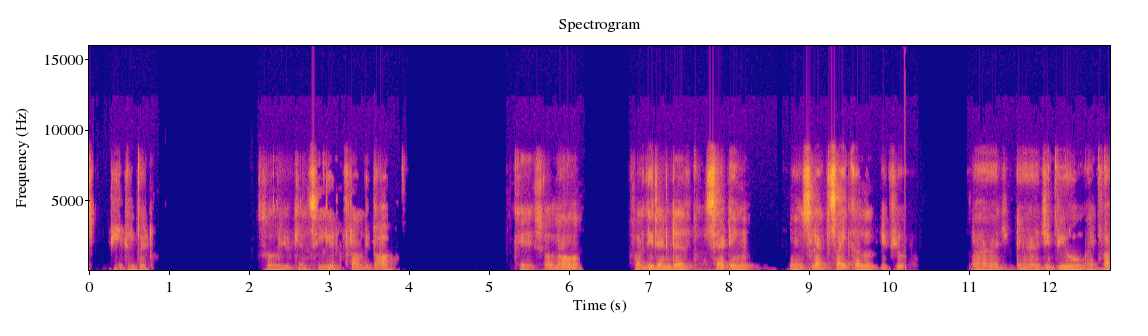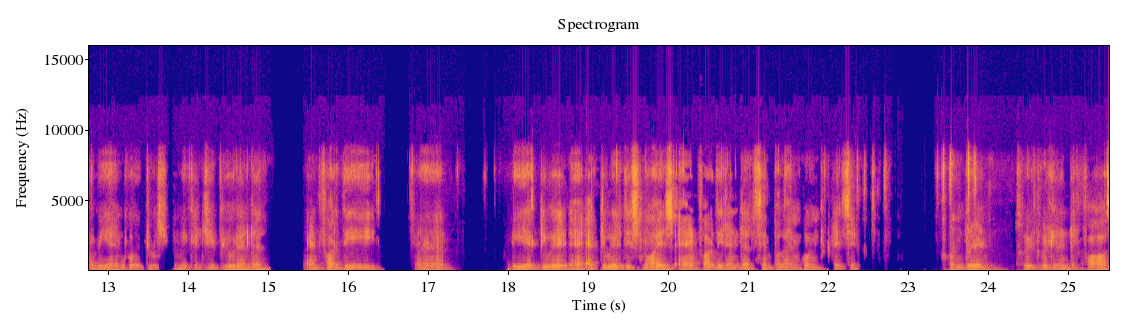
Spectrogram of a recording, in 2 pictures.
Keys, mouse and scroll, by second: 2.0-5.1 drag, 6.4-6.8 scroll down 1, 8.3-11.4 shift+middle drag, 12.0-15.2 middle drag, 19.4-20.6 scroll up 1, 20.6 scroll up 1, 20.8-22.2 shift+middle drag, 22.2-25.1 scroll down 1, 25.1 scroll down 1.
